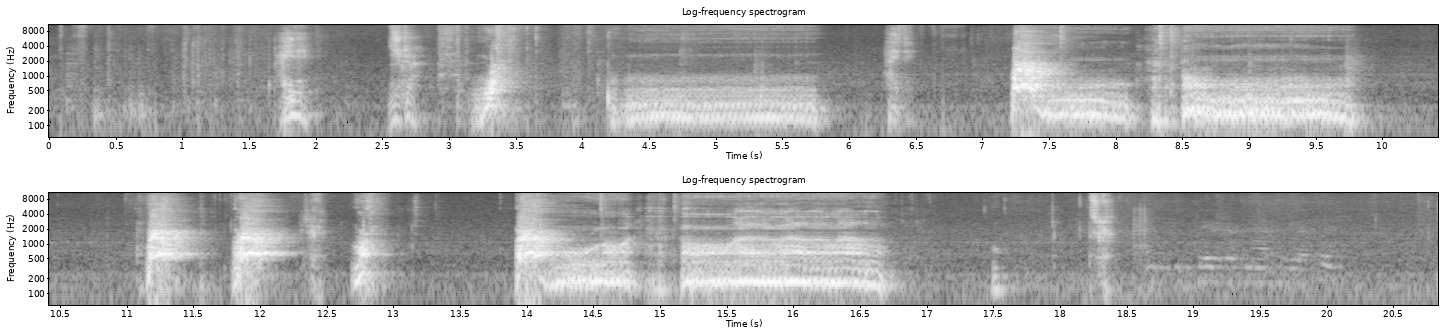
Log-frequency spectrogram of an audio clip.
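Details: A Jack Russell Terrier facing a mirror gives long, throaty growls lasting up to three seconds, broken by short snappy barks. Human voices are heard in the pauses.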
